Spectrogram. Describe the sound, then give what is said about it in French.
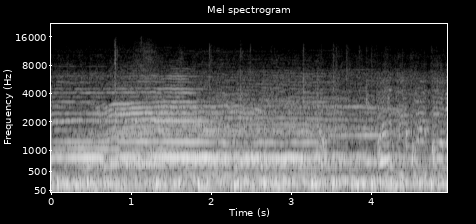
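Hundreds of marchers cheer in front of Paris city hall after walking to the capital, a sustained, loud roar of cheering and shouting voices that holds steady throughout. “c'était ce dimanche, des centaines de personnes rassemblées devant l'hôtel de ville de Paris après avoir marché du nord, de l'est, de l'ouest ou du sud jusqu'à la capitale.”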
